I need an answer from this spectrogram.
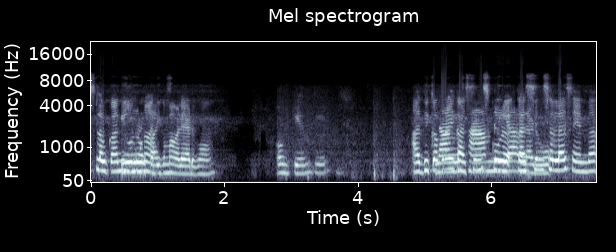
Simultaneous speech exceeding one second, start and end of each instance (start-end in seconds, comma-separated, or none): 5.2-6.9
